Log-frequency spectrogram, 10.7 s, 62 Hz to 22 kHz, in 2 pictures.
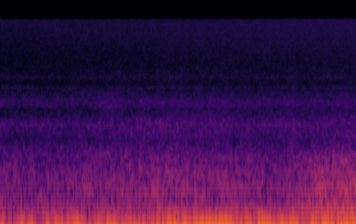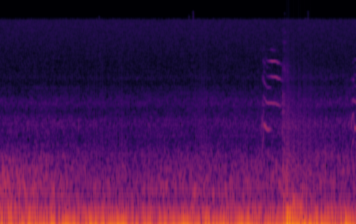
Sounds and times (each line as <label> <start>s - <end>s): sea 0.0s - 10.6s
